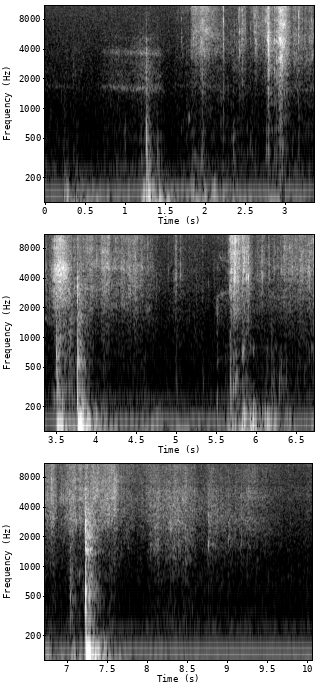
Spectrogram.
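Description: Cellophane shrink-wrap crinkling and tearing as it is pulled off a trading card box, with a few dull thumps of the box being handled, the loudest about seven seconds in.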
